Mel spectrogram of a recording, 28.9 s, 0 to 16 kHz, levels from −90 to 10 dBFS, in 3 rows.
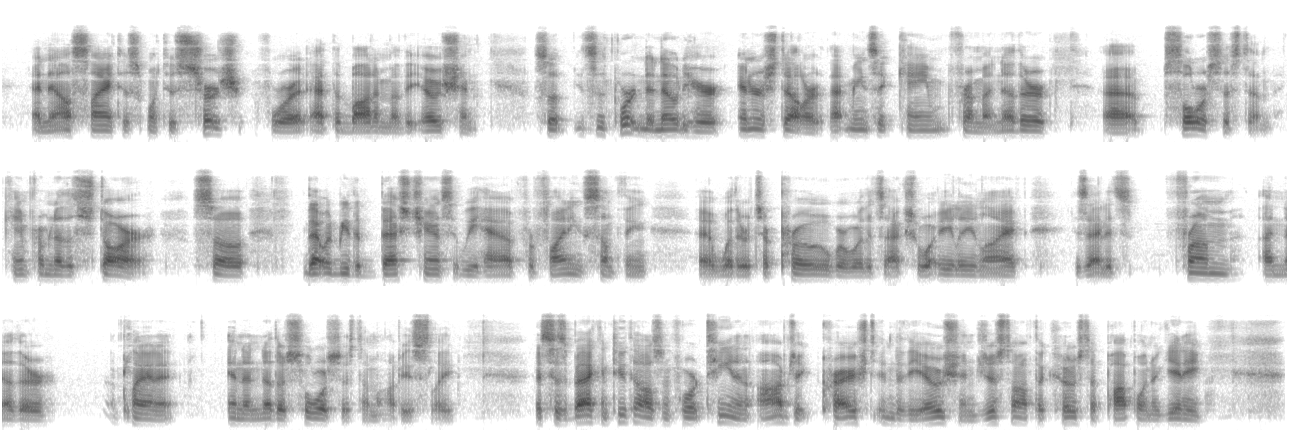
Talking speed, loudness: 185 wpm, -30 LUFS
